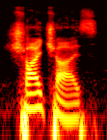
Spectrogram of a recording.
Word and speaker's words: Chi-Chi's: It's pronounced Chai-Chais, but whatever.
